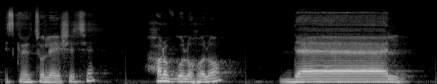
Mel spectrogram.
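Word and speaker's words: د: দাল হরফটি বারিক হরফ। এ হরফটি উচ্চারণ করার সময় আমরা অবশ্যই তিন আলিফ টেনে পড়ব।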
